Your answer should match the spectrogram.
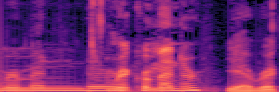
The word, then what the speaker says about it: Remender: Is that you say his name, Remender? Rick Remender? Yeah, Rick Remender.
